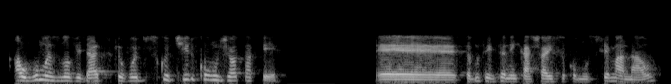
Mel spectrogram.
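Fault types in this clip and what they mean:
RealAudio 14.4 codec: an early dial-up-era speech codec that squeezes the signal into a very small data budget, and the sound here fits a rate of about 8 kbit/s. Throughout the clip the speech is confined to a band from about 150 Hz to 3.7 kHz, with nothing above 3.8 kHz, and the heavy coding damage leaves it muffled and gargly. A plain telephone band-limit would sound just as narrow but clean. The gargle inside the band is what marks this codec.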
